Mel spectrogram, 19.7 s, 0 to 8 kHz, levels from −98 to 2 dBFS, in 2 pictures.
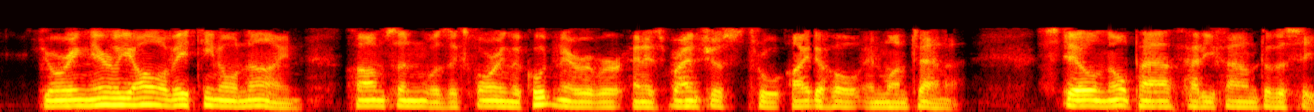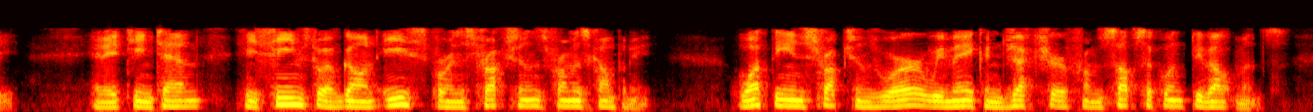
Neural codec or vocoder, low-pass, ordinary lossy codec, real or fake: codec, 24 kHz, 3.1 kbps, DualCodec; 7.2 kHz; AAC, 16 kbps; fake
